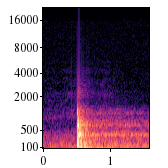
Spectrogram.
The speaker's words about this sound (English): I heard the sound, heard it as the commanding rap of something sharp and hard against the door, and not simply as the treacherous sound of my own fearful heart striking the ribcage, and fled like a child.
